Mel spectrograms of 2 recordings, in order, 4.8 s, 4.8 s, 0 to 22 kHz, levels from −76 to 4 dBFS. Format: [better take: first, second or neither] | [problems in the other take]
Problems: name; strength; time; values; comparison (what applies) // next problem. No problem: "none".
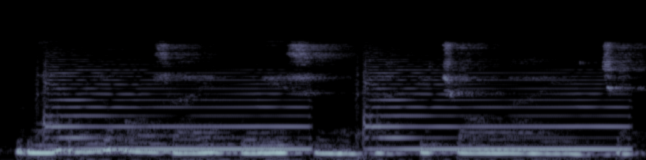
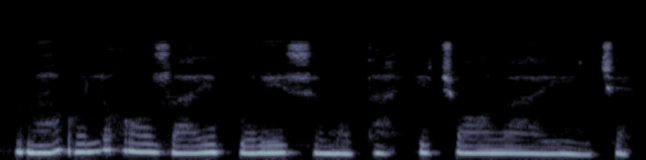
second | background sound (Electric guitar); 4 dB below the speech // room echo; dies away in 0.9 s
